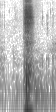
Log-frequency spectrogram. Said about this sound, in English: All right. I'm going to take a swallow of this beautiful aromatic beer.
